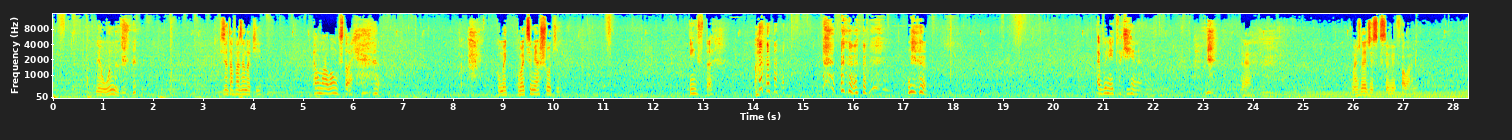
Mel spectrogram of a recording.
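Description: A young woman speaks playfully, close by.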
